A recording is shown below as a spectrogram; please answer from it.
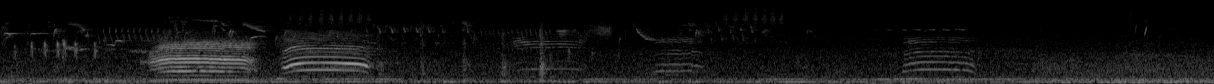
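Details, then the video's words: Ewes and lambs in a field in the Hampshire countryside, captured in stereo near a hedge: a run of harsh wavering bleats, two loud close ones then shorter fainter ones, with soft bird chirps and low background rumble. "Sheep Field - One Hour Sound and Video"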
